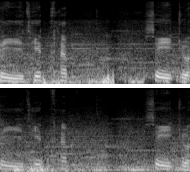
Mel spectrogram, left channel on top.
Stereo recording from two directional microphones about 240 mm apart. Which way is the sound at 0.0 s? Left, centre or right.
Left.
